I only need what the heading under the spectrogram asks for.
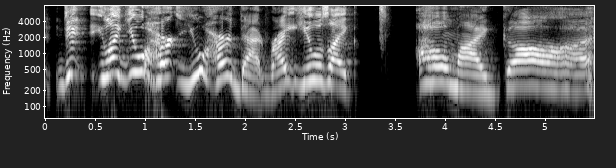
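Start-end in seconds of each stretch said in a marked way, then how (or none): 3.7-5.5 exasperated, irritated groan, "God" drawn out. Retelling what a game character just said: imitating someone irritated. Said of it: "why is bro getting irritated?".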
